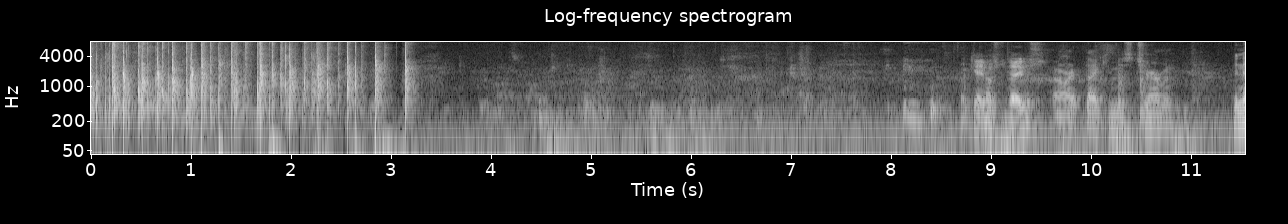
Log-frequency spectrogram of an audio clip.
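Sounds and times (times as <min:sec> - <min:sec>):
audience applause: 0:00.0 - 0:03.3
speech: 0:08.8 - 0:11.5.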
